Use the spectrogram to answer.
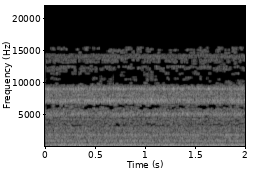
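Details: Toyota Kijang Super with power steering, carburettor engine: slow, soft, even idle with a faint hiss, set by ear without a tachometer; idle far too low and needs turning up.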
